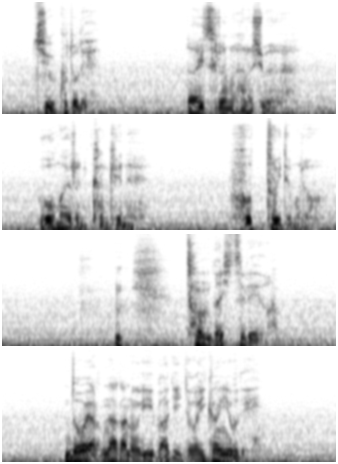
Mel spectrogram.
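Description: A man speaks in a sly, mocking tone.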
